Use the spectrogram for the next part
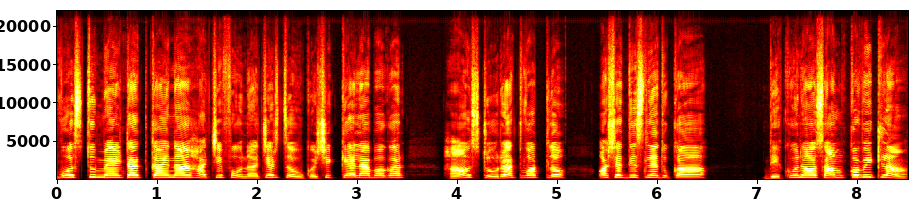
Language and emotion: Goan Konkani, disgusted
